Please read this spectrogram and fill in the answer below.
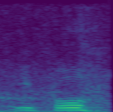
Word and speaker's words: Ipoh: Spelling है IPOH, बट यहाँ लोग इसे इपोह बोल रहे हैं.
